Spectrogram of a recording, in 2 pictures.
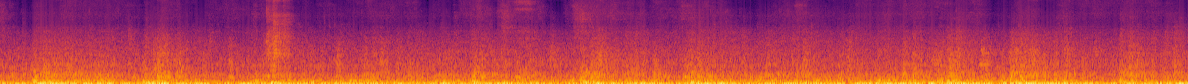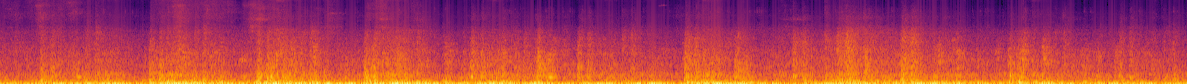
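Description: A diesel train engine rumbles steadily as the train runs along the track.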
